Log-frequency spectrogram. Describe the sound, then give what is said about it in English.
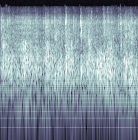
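A church audience claps steadily for the pastor at a Mother's Day service, a dense wash of many hands applauding together at moderate volume, sustained throughout with no voices standing out. “Let's just give Pastor one more round of applause.”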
